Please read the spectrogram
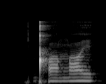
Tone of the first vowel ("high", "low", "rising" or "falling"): high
